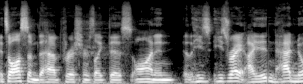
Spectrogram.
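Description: In an ordinary speaking voice, the man holds a medium pitch and his pitch varies in an ordinary way. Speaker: podcast host. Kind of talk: casual interview.

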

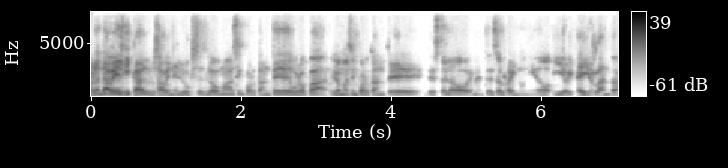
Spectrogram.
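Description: A man with a plain, everyday voice talks at a fairly quick pace with hardly any pauses. The sound is dry and close with no echo, and his pitch variation is ordinary. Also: medium pitch for a man. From Colombia, Cali. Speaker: startup founder. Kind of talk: interview.

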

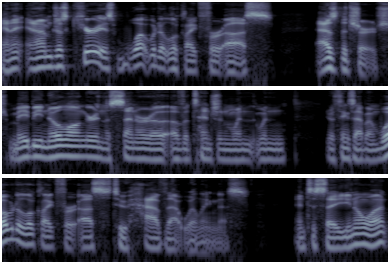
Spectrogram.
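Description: On a very clean recording with a silent background, a man with an American accent and an ordinary speaking voice talks at a moderate pace with ordinary pitch variation. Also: fairly low pitch for a man. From US Midwest. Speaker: pastor. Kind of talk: casual chat.

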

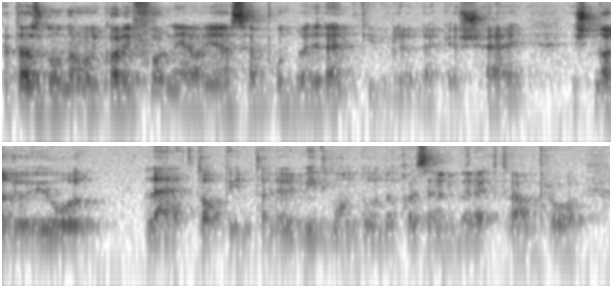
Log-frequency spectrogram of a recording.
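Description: Very fast speech with ordinary pitch variation, audible room echo and noticeable background noise. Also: man, medium pitch for a man. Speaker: emigrant interviewee. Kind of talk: interview. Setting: studio table.

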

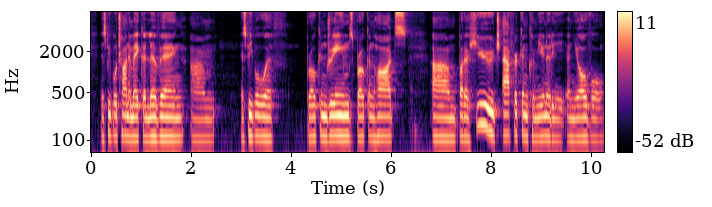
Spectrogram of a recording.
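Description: A man speaks at a fairly low pitch and fairly slow pace. His intonation is flat and monotone, on a very clean recording with a silent background. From South Africa, inner-city Johannesburg. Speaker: business school student. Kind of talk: interview.

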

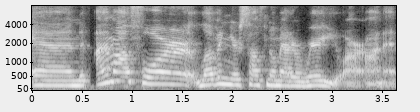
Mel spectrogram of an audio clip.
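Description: A woman with a General American accent speaks at a moderate pace and a fairly low pitch, with noticeable background noise behind her. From Liberia, raised in upstate New York. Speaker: mental health advocate. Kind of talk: interview conversation.

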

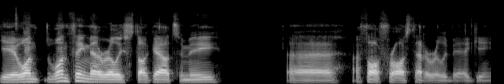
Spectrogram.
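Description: In a normal speaking voice, a man with a fairly low pitch talks at a moderate pace with ordinary pitch variation and big swings in loudness against a quiet background. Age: 20s. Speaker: hockey podcast host. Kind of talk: casual chat.

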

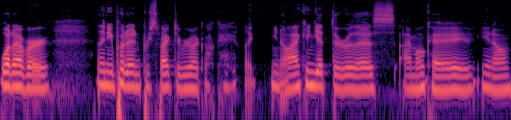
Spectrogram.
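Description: A woman talks at a very fast pace in a fairly low pitch. Her intonation is monotone and flat. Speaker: podcast co-host. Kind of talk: casual chat.

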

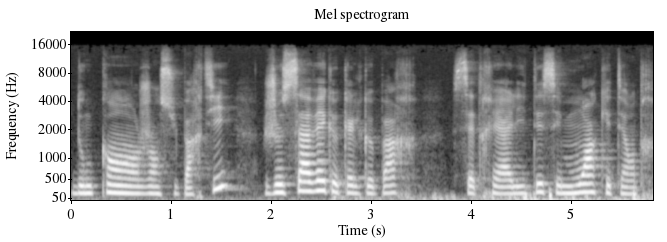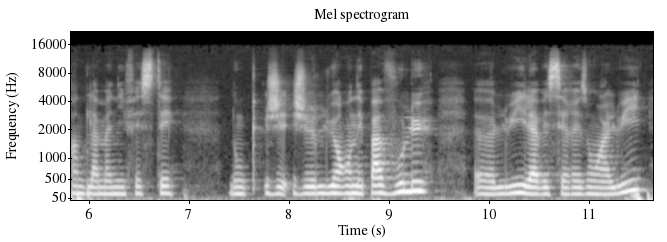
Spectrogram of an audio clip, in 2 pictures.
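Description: The woman's pitch is fairly low, her intonation fairly even. She speaks at a very slow pace. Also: very clean recording, silent background. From Paris suburbs, France. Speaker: nomadic yoga practitioner. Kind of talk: interview testimony.

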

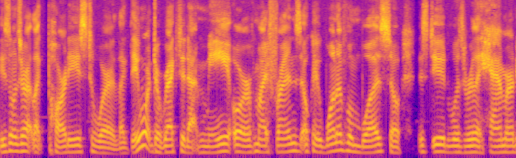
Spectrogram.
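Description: A man with an American accent speaks at a very fast pace in a medium pitch. His intonation is monotone and flat, and the sound is dry and close with no echo. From Denver, Colorado, US. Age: 20s. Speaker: rapper and podcast host. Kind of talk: casual chat.

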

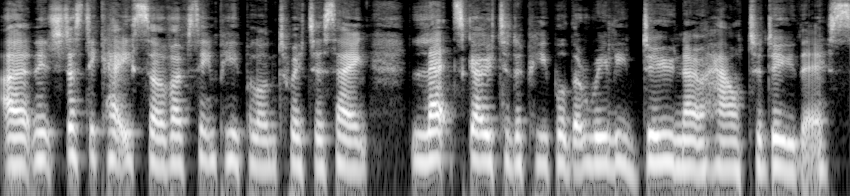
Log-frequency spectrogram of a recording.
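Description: In a very clean recording with a silent background, a woman with an ordinary speaking voice and a fairly low pitch speaks at a fairly quick pace. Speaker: podcast co-host and online learning trainer. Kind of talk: casual chat.

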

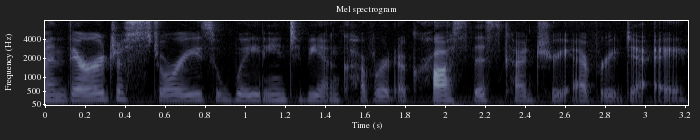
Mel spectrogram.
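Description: Someone speaks at a very fast pace with a Canadian accent on a very clean recording with a silent background. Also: woman. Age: 20s. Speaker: journalist and radio host. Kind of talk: casual chat.

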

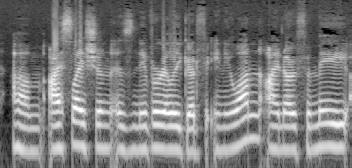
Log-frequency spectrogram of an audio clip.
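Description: A woman with a New Zealand accent speaks at a moderate pace in a fairly low pitch. Her tone is dark and mellow, and her intonation is monotone and flat. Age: 20s. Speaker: podcast host. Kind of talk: solo podcast monologue. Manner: casual, chatty with many fillers.

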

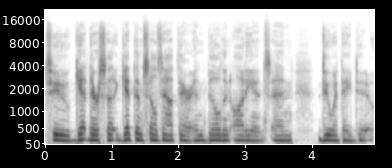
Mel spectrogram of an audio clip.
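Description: At a moderate pace, a man with a fairly high, somewhat breathy voice speaks in a monotone, flat way. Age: 50s. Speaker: podcast host and musician. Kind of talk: casual interview chat.

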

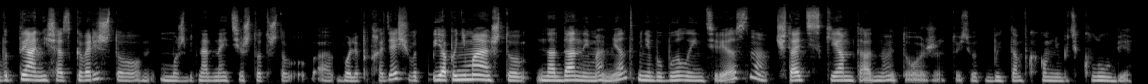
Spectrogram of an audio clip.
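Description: At a fairly quick pace, a woman with an unremarkable speaking voice talks at a medium pitch with ordinary pitch variation and big swings in loudness, in a dry, close sound with no echo. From Russian-speaking, raised partly in Montreal. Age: 30s. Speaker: podcast co-host. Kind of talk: casual chat.

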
